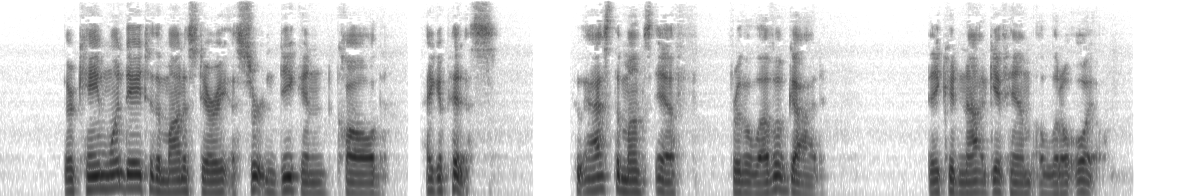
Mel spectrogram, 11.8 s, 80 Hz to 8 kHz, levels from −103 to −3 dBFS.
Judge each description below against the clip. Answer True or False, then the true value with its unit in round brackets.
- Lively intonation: False (3.7 semitones)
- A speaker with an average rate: True (155 wpm)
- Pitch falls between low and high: False (120 Hz)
